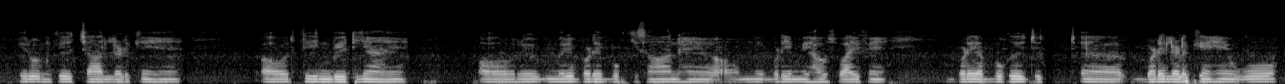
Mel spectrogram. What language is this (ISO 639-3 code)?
urd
